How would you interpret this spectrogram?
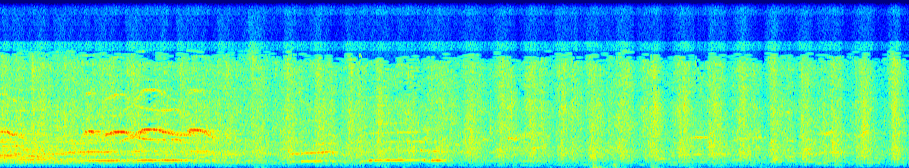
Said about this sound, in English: Give him a hand. Give him a hand. Faites du bruit encore pour …. Applaudissez-les, applaudissez-les. Encore plus de bruit.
